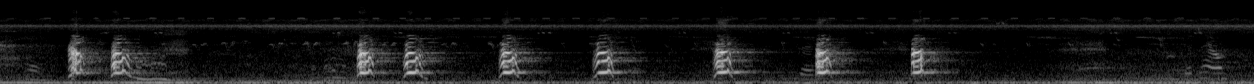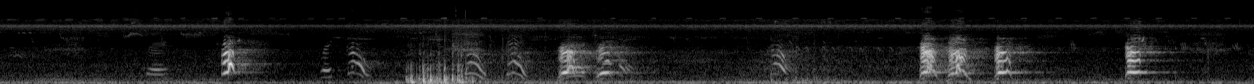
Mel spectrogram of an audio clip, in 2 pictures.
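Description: Dog barking in short single barks, about one a second for the first ten seconds, then in scattered pairs and triplets. A steady high insect trill runs behind, and there is a brief low rumble about seventeen seconds in.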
